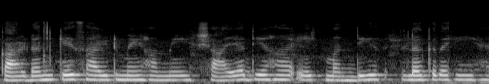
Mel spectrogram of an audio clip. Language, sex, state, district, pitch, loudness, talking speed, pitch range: Hindi, female, Maharashtra, Gondia, 210 Hz, -16 LUFS, 145 wpm, 200-215 Hz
